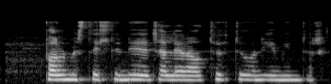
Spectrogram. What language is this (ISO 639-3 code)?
isl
